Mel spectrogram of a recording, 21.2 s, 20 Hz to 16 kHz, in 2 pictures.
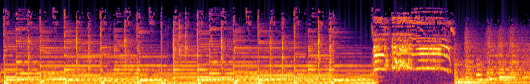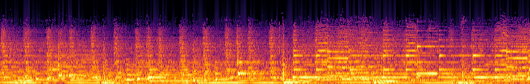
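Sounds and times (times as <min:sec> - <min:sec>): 
steady instrumental music: 0:00.0 - 0:21.2
Prat blue-legged rooster crowing: 0:07.4 - 0:09.1.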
